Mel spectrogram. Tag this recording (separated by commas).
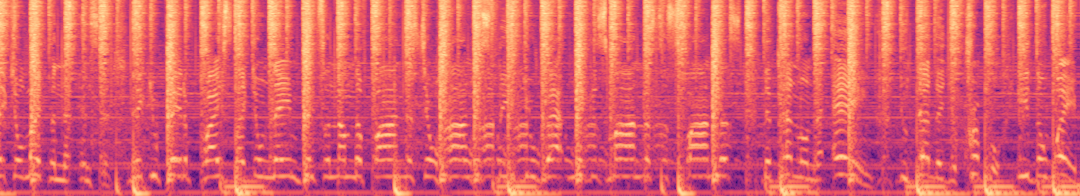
Hip hop music, Music, Rapping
